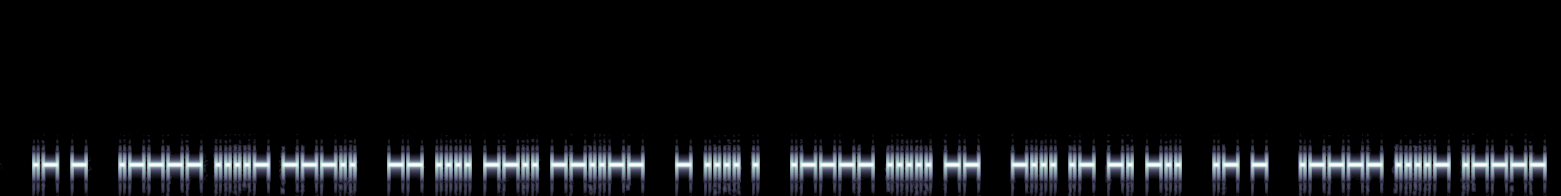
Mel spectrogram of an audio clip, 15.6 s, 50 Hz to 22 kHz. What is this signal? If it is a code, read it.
Morse code, heard as a keyed tone, about 25 wpm, 600 Hz. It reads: AT 148 MHZ, THE 15M BAND AT 141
